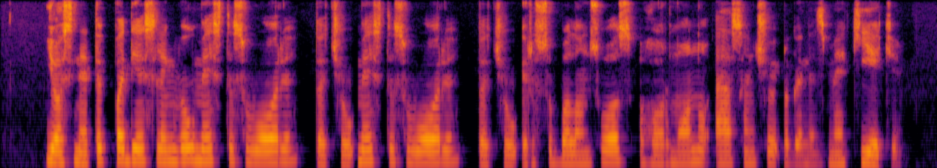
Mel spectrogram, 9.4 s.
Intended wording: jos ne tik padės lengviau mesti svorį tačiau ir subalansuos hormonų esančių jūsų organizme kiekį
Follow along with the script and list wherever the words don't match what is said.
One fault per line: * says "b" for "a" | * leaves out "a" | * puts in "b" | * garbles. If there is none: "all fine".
* puts in "mesti svorį tačiau"
* leaves out "jūsų"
